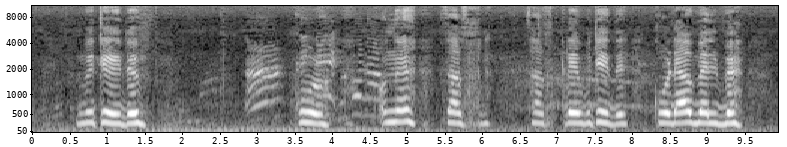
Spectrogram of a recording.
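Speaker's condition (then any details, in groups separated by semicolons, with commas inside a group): Cerebral palsy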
